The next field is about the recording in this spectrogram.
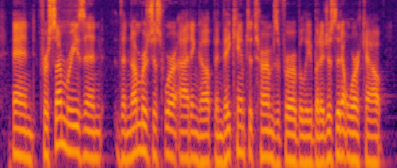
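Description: A man with a normal speaking voice and medium pitch talks at a fairly quick pace with hardly any pauses. His loudness stays very even and his intonation fairly even. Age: 20s. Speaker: real estate agent and podcast co-host. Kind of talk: casual chat.

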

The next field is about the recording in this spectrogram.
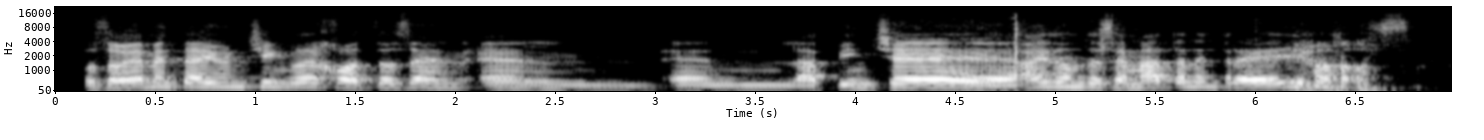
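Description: A high-pitched male voice at a very slow pace. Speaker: comedian. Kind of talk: casual chat.

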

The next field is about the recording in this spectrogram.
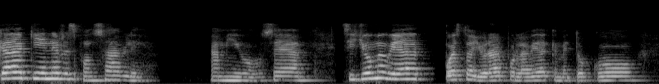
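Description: Audible room echo surrounds a woman speaking fairly slowly at a medium pitch, with ordinary pitch variation. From Mexico City. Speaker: entrepreneur. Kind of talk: interview.

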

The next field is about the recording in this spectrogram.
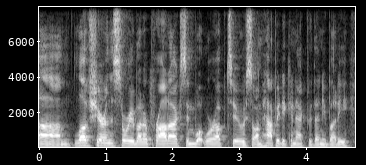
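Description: A man with a normal speaking voice and a fairly high pitch speaks with fairly even intonation. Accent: American. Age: 30s. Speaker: startup CEO. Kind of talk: casual interview.

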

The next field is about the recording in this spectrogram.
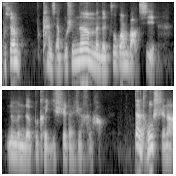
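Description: This man speaks at a medium pitch and a moderate pace. His voice moves in very wide pitch swings. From Qinghai, China (Xining). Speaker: podcast co-host. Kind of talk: casual chat.

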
